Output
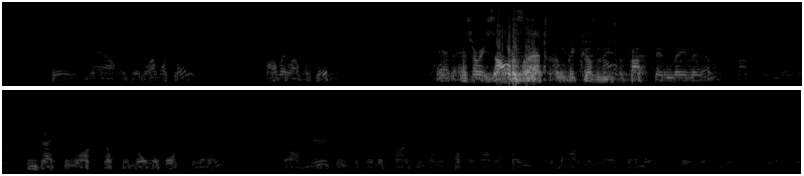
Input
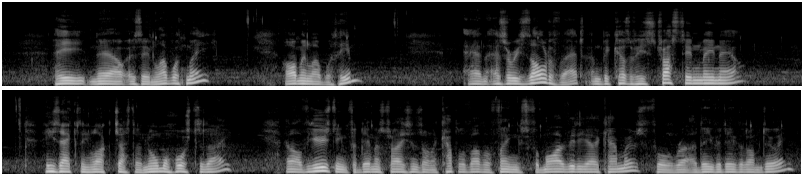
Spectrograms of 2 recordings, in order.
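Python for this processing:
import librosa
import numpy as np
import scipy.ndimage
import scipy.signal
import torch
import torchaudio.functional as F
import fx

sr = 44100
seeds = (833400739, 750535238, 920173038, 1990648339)

p1 = fx.doppler_pass(x, sr, speed_mps=23, closest_m=1.9, pass_at_s=5.25)
p2 = fx.spec_gate(p1, sr, threshold_db=-10, keep='weak')
p3 = scipy.signal.sosfilt(scipy.signal.butter(2, 390.0, 'highpass', fs=sr, output='sos'), p2)
p4 = fx.peak_eq(p3, sr, hz=4600.0, db=-12.5, octaves=2.9)
p5 = p4 + 0.4 * np.pad(p4, (int(3.2 * sr / 1000.0), 0))[:len(p4)]
p6 = fx.echo_wet_highpass(p5, sr, ms=551, feedback_pct=41, hz=2600.0, wet_db=-11)
p7 = (np.mod(10.0 ** (33.5 / 20.0) * p6 + 1.0, 2.0) - 1.0) / 10.0 ** (33.5 / 20.0)
p8 = p6 + F.gain(torch.from_numpy(p7), -10.0).numpy()
p9 = p8 + 10.0 ** (-21.5 / 20.0) * np.pad(p8, (int(1067 * sr / 1000.0), 0))[:len(p8)]
y = F.gain(torch.from_numpy(p9), 7.0).numpy()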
